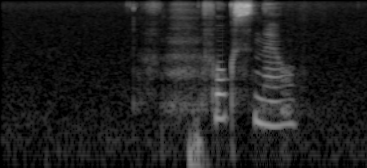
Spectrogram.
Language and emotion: Russian, neutral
